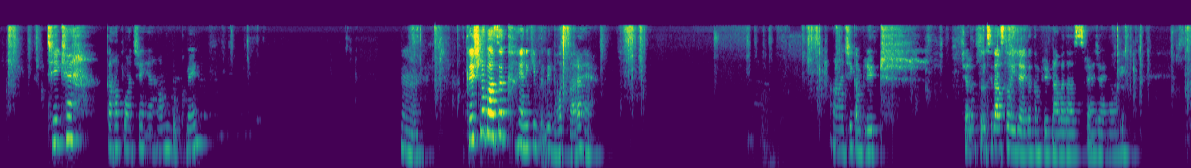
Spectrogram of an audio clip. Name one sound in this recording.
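A young woman speaks calmly into a close microphone, with pauses.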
